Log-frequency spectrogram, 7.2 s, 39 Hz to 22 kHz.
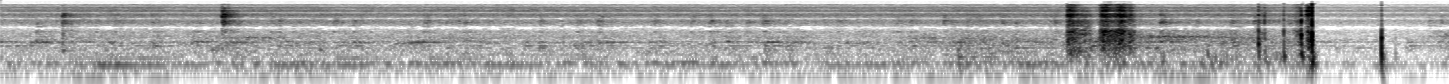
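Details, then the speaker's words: Wing TAT 48" ceiling fan running on 6 microfarads drawing 0.38 amps gives a low, rough whir with faint ticking; noisy, gritty bearings that still spin freely and grew louder after running. "Now remember, the bearings are noisy, but it spins very freely."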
